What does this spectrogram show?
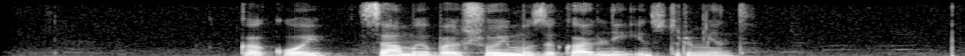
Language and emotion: Russian, neutral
